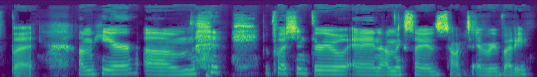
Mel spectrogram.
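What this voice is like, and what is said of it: Congested voice. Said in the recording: “I sound a little congested. ... a little bit of a cold”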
